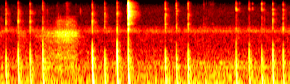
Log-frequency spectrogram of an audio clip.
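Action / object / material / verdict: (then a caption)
tap / carbon fiber folding knife with crossbar lock / carbon fiber / no rattle. A brand-new, never-disassembled folding knife with a crossbar lock and carbon fiber scales is tapped repeatedly for comparison, giving a series of short, bright clicks with one louder tap partway through. The taps end cleanly with no rattle.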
